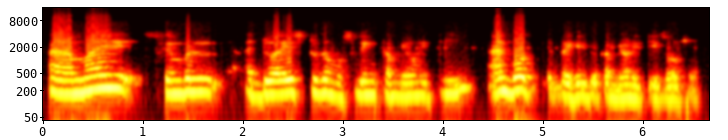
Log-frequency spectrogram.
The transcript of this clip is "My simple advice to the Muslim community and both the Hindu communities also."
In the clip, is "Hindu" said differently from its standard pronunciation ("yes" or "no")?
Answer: yes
